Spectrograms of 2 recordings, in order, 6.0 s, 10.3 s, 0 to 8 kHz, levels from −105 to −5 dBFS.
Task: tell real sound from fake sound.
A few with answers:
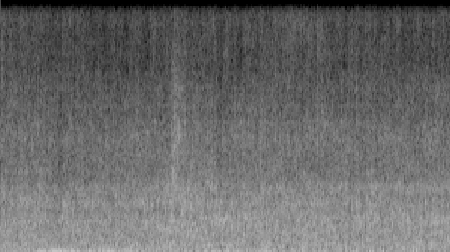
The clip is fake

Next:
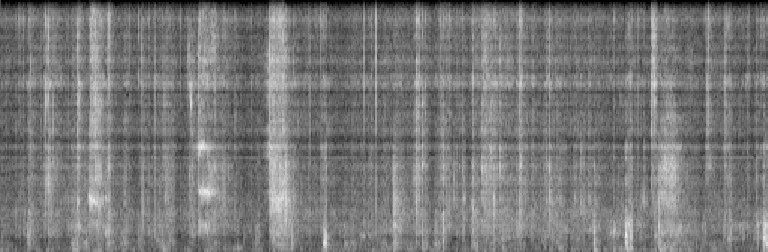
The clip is fake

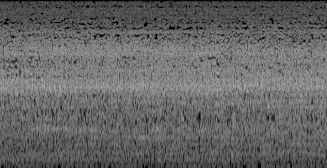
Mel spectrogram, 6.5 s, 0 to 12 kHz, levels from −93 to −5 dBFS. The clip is real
